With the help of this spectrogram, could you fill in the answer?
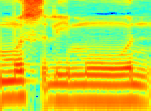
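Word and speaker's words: مسلمون: Ini kalau kita baca Al-Qur'an tidak berwakaf, tidak berhenti di huruf nun, kita wasolkan muslimun dan langsung kita teruskan, kita sambung bacanya, maka panjangnya mu tetaplah menjadi mad tabi'i dan dibaca dengan panjang 2 harokat.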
